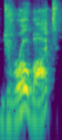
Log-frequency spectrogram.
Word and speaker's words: Drobot: his debut from canada cody drobot rhymes with robot yeah prepped by neil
